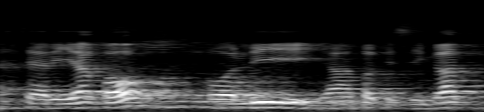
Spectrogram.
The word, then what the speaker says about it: Escherichia coli: Iya, terus di dalam usus besar nanti terdapat bakteri Escherichia coli ya, bacanya Escherichia coli ya, atau disingkat E.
